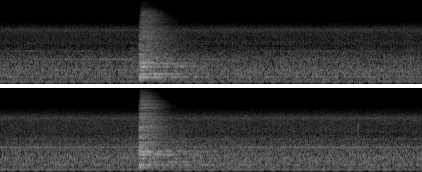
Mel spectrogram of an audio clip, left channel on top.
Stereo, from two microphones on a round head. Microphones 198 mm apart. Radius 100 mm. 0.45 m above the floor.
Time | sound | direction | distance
1.4 | a snare drum | 30° right (ahead or behind) | 1.4 m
